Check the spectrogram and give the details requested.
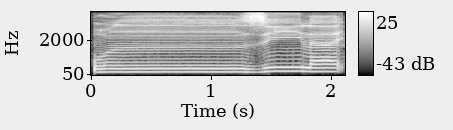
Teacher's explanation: Kemudian huruf nun sukun bertemu huruf zi. Maka nun sukunnya melebur ke huruf zi. Kita baca dengung dan samar. Dengungnya kita tahan dua sampai tiga harakat ya.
